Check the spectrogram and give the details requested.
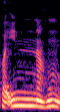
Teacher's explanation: غنہ کرتے ہوئے آگے بڑھیں گے تو میم پہ اظہار شفوی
